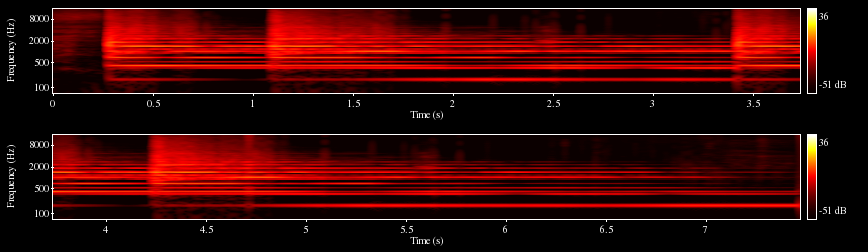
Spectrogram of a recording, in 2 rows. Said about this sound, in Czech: Tak a teď už jsme se dostali na úplný vrcholek zvoničky. Jsou tady opravdu dva zvony, jeden větší, jeden menší. Tak ten menší, to je ten starší z roku 1464, tady ten větší zvon z roku 1611.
